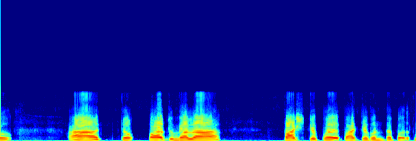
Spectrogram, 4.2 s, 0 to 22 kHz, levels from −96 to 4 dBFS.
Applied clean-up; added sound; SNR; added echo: neural diffusion model UNIVERSE++.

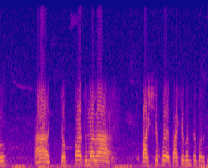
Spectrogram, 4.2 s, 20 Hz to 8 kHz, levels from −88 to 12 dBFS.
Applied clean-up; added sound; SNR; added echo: none; Dog; 15 dB; none.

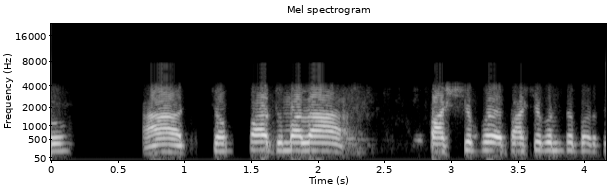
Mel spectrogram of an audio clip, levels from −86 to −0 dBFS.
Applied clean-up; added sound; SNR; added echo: none; none; none; none.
